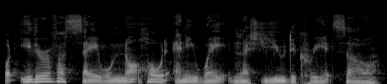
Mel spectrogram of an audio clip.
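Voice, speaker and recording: Male actor as steadfast fantasy war commander: very low voice, formal, measured, honourable. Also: warm tone. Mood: deferential. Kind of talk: fantasy audio roleplay acting.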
